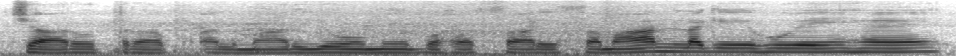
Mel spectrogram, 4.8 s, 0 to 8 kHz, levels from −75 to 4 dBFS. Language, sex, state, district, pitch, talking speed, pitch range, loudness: Hindi, male, Madhya Pradesh, Umaria, 130 Hz, 125 wpm, 125-150 Hz, -16 LUFS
